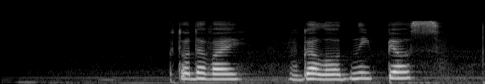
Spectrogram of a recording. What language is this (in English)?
Russian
